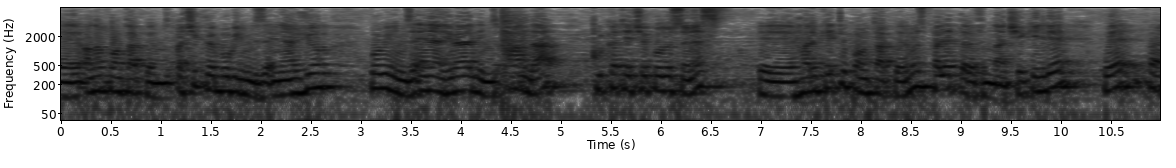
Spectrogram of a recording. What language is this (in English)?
Turkish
